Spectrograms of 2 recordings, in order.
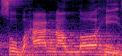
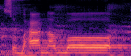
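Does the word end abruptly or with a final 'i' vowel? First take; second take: final i; abrupt. First: The word ends with a short final 'i' vowel. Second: The word ends abruptly without a final vowel. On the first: The phrase is joined to what follows. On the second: The phrase is stopped at its end. "dibaca disukunkeun diwaqofkeun macana subhanallah"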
